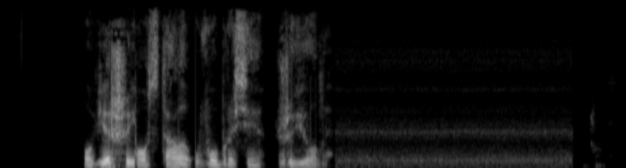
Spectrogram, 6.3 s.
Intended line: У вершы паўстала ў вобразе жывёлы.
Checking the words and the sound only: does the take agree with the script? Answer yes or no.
yes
